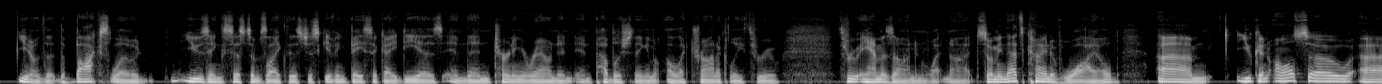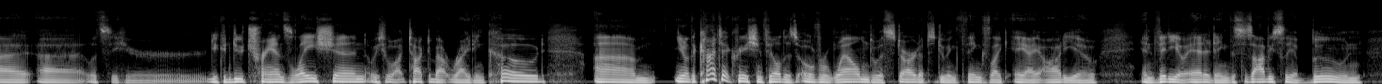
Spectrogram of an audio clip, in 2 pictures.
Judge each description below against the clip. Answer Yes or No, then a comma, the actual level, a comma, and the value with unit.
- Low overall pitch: Yes, low, 110 Hz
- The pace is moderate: Yes, average, 165 wpm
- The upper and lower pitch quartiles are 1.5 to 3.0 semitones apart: No, average, 4.0 semitones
